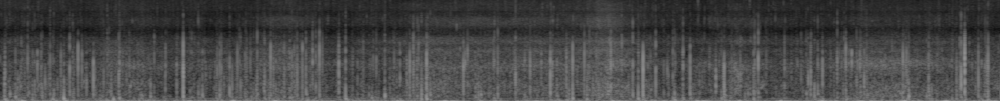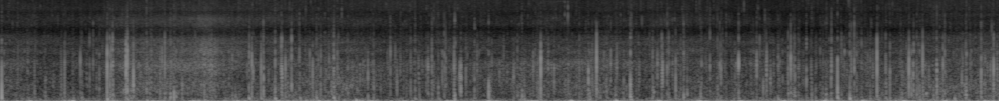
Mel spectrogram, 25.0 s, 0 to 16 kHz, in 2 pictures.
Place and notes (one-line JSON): {"title": "Kopalino, beach - torrential rain", "date": "2016-05-27 13:43:00", "description": "walking along the sea shore in rain with the hood of my jacket on. rain drops drumming on the fabric, muted sound of the waves. rain easing off. (sony d50 + luhd pm-01bins)", "latitude": "54.81", "longitude": "17.82", "altitude": "6", "timezone": "Europe/Warsaw"}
